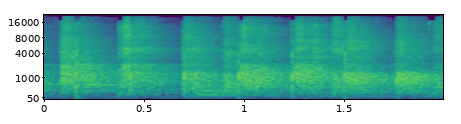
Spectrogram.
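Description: Hands clap in a quick, even rhythm, roughly eight sharp claps in two seconds, close and fairly loud with no other sound.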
